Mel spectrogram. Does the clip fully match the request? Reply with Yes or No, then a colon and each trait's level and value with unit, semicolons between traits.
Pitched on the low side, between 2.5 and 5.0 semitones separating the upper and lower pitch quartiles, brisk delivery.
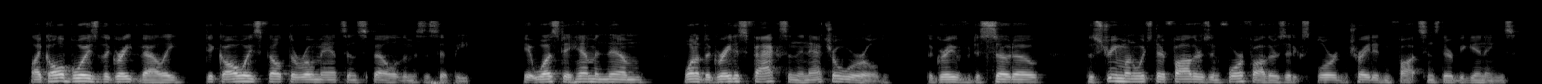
Yes: low, 115 Hz; average, 3.8 semitones; fast, 210 wpm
